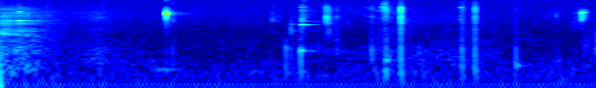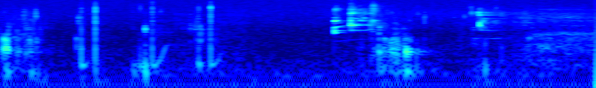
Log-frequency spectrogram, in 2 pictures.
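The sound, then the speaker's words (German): Someone takes a sip of a drink, a faint run of many small wet clicks and mouth noises spread across the pause, with no talking. “Ich muss mal einen Schluck trinken.”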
